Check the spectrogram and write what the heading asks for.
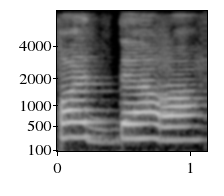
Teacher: ഖാഫ് ഇസ്തിഅലാൻ്റെ letter ആയതുകൊണ്ട് തഫ്ഹീം ചെയ്തിട്ട് ഉച്ചരിക്കുക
